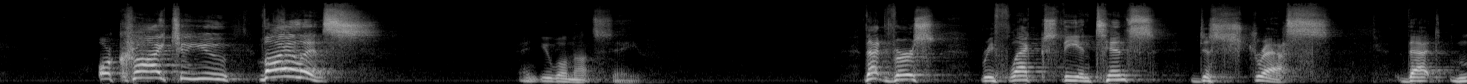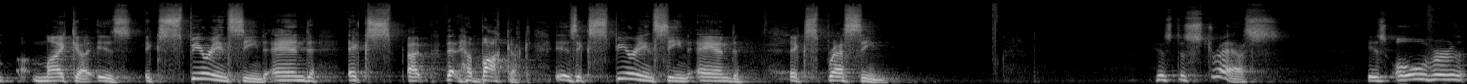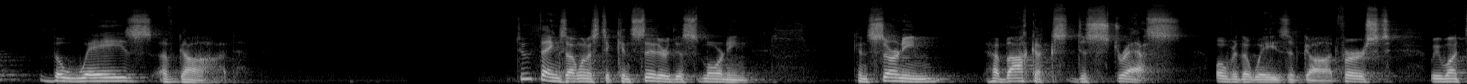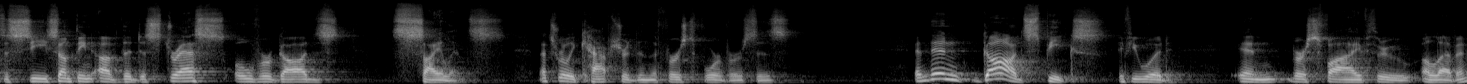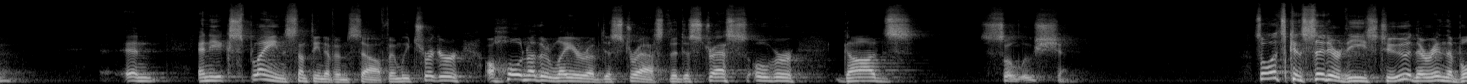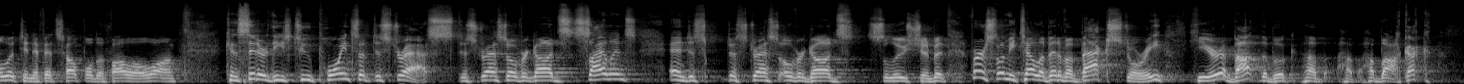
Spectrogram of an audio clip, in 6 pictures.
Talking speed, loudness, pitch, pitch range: 105 wpm, -23 LUFS, 155 Hz, 120-185 Hz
